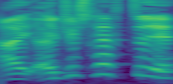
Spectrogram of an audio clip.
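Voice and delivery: ordinary talk, nothing marked

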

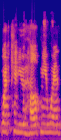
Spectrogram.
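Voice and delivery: plain

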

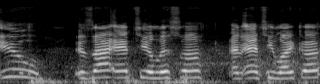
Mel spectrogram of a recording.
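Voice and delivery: ordinary delivery

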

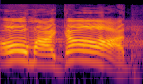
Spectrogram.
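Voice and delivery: slow, loud high-pitched crying out.

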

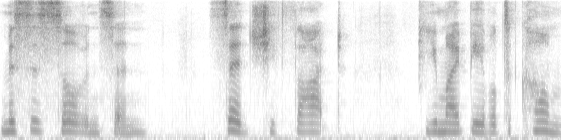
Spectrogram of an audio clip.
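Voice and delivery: plain reading voice

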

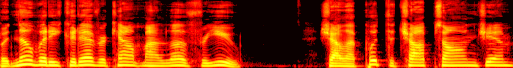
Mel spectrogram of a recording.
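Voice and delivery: suddenly earnest, high, serious, sweet and tender. A wife speaks to her husband on christmas eve, suddenly serious and sweet. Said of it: "I had my hair cut off and sold because I couldn't have lived through Christmas without giving you a present".

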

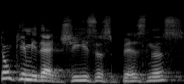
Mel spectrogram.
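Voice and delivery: mock-contemptuous tone. Retelling a woman's reply once talk turned to Christ, imitating her disdainful tone. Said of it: "she said it with complete disdain in her voice".

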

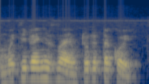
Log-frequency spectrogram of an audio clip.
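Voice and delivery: ordinary delivery

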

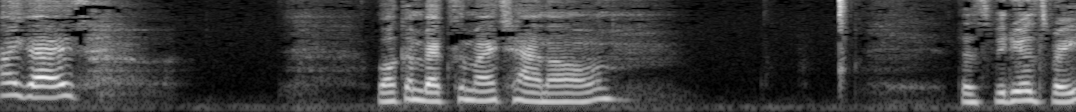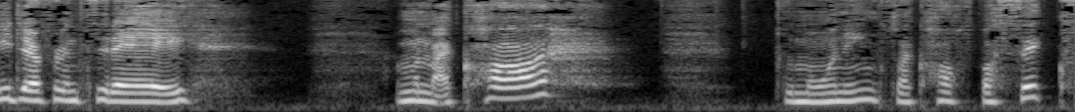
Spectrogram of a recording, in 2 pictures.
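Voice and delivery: out of breath, breathless. Vlogger greets viewers from the car after rushing down the stairs, out of breath. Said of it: "I'm out of breath because I was rushing".

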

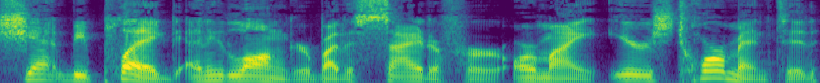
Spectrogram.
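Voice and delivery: ordinary delivery, nothing marked

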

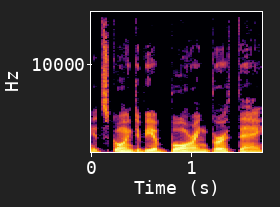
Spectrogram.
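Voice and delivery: usual speaking voice

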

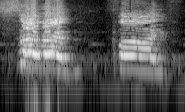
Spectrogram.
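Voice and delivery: high-pitched, loud shouting.

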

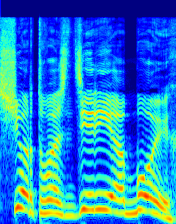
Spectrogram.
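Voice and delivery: sudden high-pitched outcry, crying out. Cursing both of the others, he cries out. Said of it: "вскричал Мастерс".

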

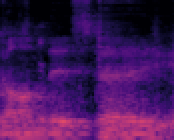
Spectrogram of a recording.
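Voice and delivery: radio feature announcer voice. Showing how a radio feature title was announced: radio feature announcer voice. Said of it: "I had to do it in that voice".

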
